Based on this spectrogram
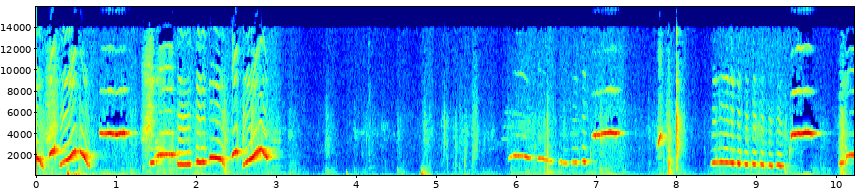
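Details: Caged White-rumped shama competing in an online songbird contest from Magelang, Indonesia, delivering bursts of loud varied whistles and rattling trills, with pauses between phrases, a descending slurred whistle and a falling trilled series.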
